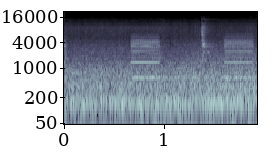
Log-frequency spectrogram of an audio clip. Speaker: sounds like a pterodactyl in my head making its noise if you can't tell i'm kind of losing it sort of like having a two-year-old in the back seat going why why why why really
